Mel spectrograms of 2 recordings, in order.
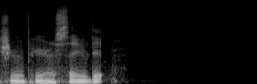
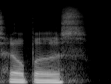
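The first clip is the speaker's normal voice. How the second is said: ordinary delivery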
